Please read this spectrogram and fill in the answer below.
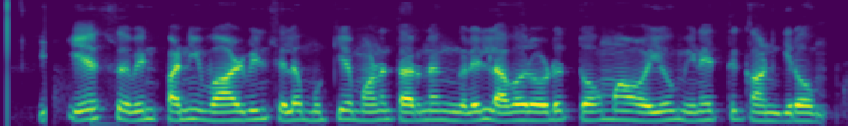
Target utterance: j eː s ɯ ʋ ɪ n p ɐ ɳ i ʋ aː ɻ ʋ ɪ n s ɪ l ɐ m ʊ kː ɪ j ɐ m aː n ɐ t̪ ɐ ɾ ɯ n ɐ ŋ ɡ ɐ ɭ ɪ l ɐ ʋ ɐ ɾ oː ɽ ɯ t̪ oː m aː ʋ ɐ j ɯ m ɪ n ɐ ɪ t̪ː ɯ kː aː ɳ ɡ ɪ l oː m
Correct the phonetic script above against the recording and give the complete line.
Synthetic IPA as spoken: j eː s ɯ ʋ ɪ n p ɐ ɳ i ʋ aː ɻ ʋ ɪ n s ɪ l ɐ m ʊ kː ɪ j ɐ m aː n ɐ t̪ ɐ ɾ ɯ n ɐ ŋ ɡ ɐ ɭ ɪ l ɐ ʋ ɐ ɾ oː ɽ ɯ t̪ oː m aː ʋ ɐ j ɯ m ɪ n ɐ ɪ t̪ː ɯ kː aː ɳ ɡ ɪ r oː m

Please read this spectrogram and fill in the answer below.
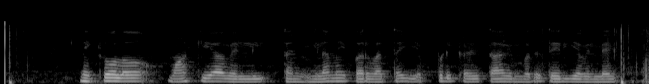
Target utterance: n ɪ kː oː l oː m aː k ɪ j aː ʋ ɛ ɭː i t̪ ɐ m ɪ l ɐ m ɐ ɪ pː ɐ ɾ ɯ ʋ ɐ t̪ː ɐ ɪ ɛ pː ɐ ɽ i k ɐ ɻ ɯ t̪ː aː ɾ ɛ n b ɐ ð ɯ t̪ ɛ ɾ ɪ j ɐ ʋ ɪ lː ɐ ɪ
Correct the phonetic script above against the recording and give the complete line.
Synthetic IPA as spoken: n ɪ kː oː l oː m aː k ɪ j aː ʋ ɛ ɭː i t̪ ɐ n ɪ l ɐ m ɐ ɪ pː ɐ ɾ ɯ ʋ ɐ t̪ː ɐ ɪ ɛ pː ɐ ɽ i k ɐ ɻ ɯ t̪ː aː ɾ ɛ n b ɐ ð ɯ t̪ ɛ ɾ ɪ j ɐ ʋ ɪ lː ɐ ɪ

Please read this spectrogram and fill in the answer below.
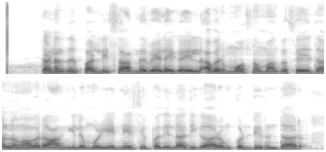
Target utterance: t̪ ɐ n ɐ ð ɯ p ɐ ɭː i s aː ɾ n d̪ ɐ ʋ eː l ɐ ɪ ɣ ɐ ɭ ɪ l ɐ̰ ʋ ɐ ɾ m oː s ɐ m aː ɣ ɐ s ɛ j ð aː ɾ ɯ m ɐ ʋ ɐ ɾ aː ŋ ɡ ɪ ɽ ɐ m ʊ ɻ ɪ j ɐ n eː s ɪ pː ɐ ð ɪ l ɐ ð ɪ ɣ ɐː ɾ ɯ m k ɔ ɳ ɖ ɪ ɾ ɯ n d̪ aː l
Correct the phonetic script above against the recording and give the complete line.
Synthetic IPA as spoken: t̪ ɐ n ɐ ð ɯ p ɐ ɭː i s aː ɾ n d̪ ɐ ʋ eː l ɐ ɪ ɣ ɐ ɭ ɪ l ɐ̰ ʋ ɐ ɾ m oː s ɐ m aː ɣ ɐ s ɛ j ð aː l ɯ m ɐ ʋ ɐ ɾ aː ŋ ɡ ɪ l ɐ m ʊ ɻ ɪ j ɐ n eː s ɪ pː ɐ ð ɪ l ɐ ð ɪ ɣ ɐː ɾ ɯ m k ɔ ɳ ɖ ɪ ɾ ɯ n d̪ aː ɾ

